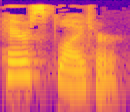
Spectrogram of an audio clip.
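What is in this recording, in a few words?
"hairsplitter", English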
